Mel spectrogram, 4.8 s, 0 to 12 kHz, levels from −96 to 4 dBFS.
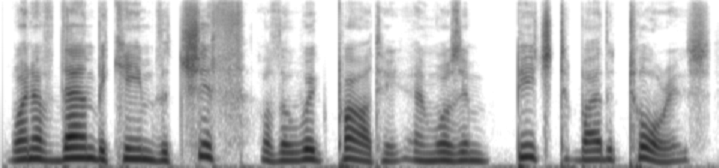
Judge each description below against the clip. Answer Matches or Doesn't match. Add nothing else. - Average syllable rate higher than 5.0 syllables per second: Matches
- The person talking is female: Doesn't match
